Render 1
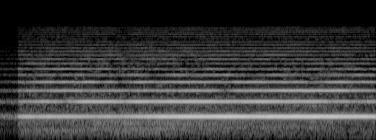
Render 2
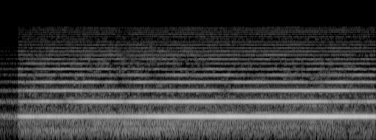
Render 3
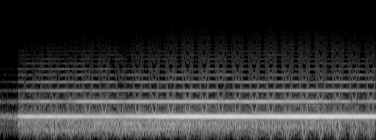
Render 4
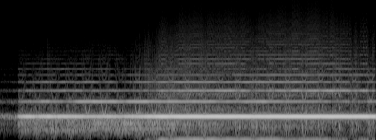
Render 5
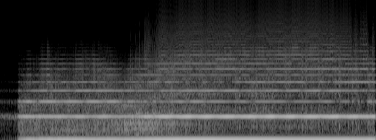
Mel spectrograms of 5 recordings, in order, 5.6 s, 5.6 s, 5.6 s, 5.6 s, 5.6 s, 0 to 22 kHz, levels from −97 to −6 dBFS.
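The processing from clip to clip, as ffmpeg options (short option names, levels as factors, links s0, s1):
-af "lowshelf=f=370:g=5.5"
-filter_complex "[0:a]asplit=2[s0][s1];[s1]acrusher=samples=14:mix=1:aa=0.000001:lfo=1:lforange=22.4:lforate=4,volume=0.282[s2];[s0][s2]amix=inputs=2:normalize=0,bandpass=f=340:t=q:w=1.3:csg=0,volume=2.66"
-af "volume=15.8,asoftclip=hard,volume=0.0631,volume=0.596"
-filter_complex "[0:a]aeval=exprs='0.0398*(cos(1*acos(clip(val(0)/0.0398,-1,1)))-cos(1*PI/2))+0.0126*(cos(4*acos(clip(val(0)/0.0398,-1,1)))-cos(4*PI/2))+0.00141*(cos(7*acos(clip(val(0)/0.0398,-1,1)))-cos(7*PI/2))':c=same,asplit=2[s0][s1];[s1]adelay=133,lowpass=f=2000:p=1,volume=0.447,asplit=2[s2][s3];[s3]adelay=133,lowpass=f=2000:p=1,volume=0.52,asplit=2[s4][s5];[s5]adelay=133,lowpass=f=2000:p=1,volume=0.52,asplit=2[s6][s7];[s7]adelay=133,lowpass=f=2000:p=1,volume=0.52,asplit=2[s8][s9];[s9]adelay=133,lowpass=f=2000:p=1,volume=0.52,asplit=2[s10][s11];[s11]adelay=133,lowpass=f=2000:p=1,volume=0.52[s12];[s2][s4][s6][s8][s10][s12]amix=inputs=6:normalize=0[s13];[s0][s13]amix=inputs=2:normalize=0,volume=0.473"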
